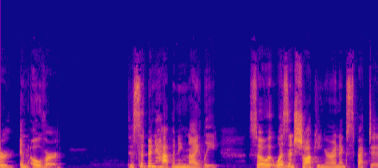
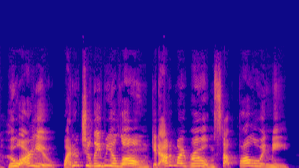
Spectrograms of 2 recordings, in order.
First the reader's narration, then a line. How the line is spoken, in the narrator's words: She was yelling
